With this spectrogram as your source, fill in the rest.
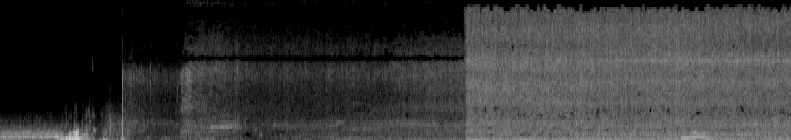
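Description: A man splashes through water in a pool.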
